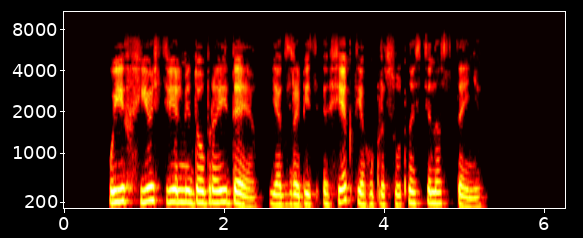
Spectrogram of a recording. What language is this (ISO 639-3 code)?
bel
